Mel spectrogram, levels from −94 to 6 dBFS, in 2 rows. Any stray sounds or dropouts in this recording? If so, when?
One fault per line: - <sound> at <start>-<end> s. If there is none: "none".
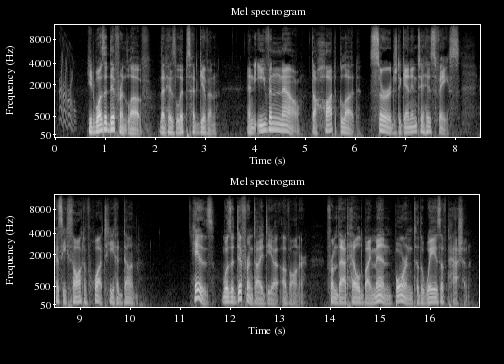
- chirp at 0.1-0.5 s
